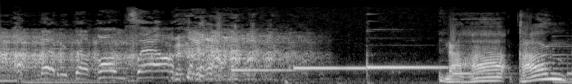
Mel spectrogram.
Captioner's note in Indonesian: tertawa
